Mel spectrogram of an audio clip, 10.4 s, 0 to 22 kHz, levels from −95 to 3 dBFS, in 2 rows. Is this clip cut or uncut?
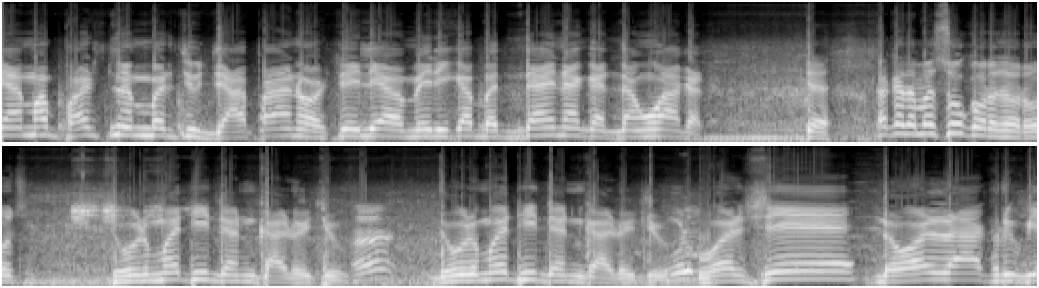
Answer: cut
